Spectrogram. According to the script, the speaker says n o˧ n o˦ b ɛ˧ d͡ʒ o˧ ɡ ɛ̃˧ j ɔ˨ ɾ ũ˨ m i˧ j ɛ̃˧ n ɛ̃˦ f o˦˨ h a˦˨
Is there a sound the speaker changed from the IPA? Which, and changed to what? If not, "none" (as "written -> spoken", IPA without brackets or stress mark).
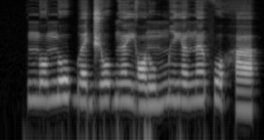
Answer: a˦˨ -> a˨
